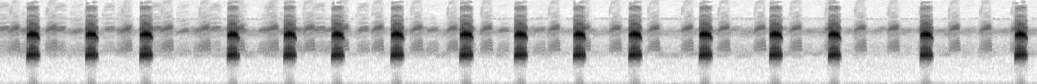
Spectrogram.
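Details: Fejervarya kawamurai, the Indian rice frog, calling in paddy fields along the Kamo River in Itoshima, Fukuoka, Japan: short harsh croaks repeated about twice per second in an uneven series, with fainter frogs calling behind.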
